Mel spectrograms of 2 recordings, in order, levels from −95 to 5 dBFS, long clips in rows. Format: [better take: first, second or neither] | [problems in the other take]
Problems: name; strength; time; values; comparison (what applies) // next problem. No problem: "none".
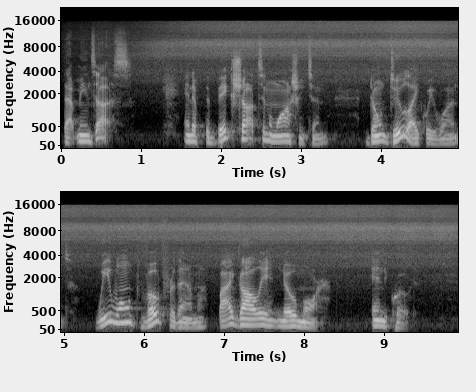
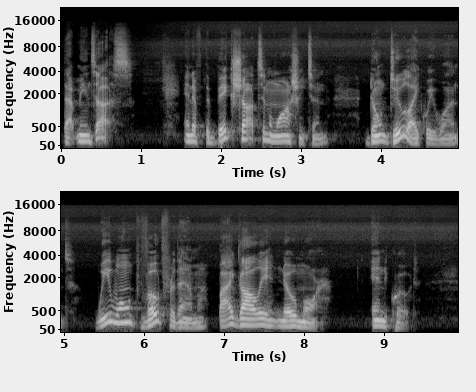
second | hiss; loud; throughout; 5 dB below the speech; faint in the second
